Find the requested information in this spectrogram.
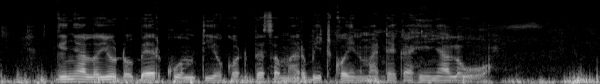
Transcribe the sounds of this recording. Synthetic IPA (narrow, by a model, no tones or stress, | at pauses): ɡɪɲalɔjʊdɔbɛrkwomtɪɔkɔdpɛsamarbitkɔinmatɛkaɦɪɲalɔwɔ̰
